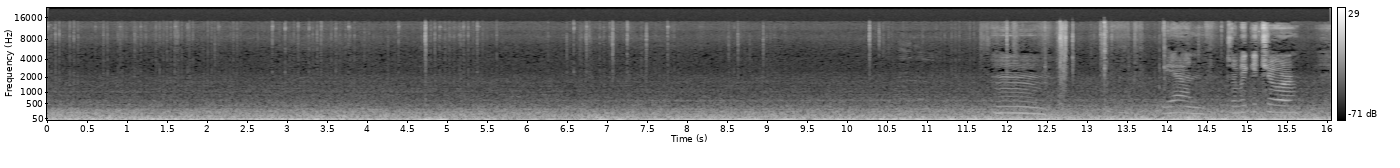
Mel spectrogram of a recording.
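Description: Steady low road and engine rumble inside a moving car's cabin. A voice speaks briefly near the end.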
